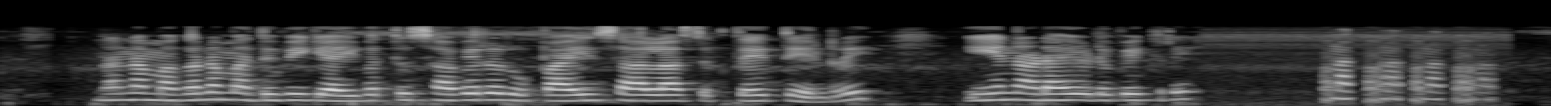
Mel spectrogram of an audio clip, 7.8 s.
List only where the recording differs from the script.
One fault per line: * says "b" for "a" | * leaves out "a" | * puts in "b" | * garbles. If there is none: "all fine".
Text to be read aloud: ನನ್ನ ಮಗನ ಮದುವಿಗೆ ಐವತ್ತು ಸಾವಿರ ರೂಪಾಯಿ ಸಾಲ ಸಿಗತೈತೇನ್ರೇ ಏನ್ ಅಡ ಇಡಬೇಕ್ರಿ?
all fine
